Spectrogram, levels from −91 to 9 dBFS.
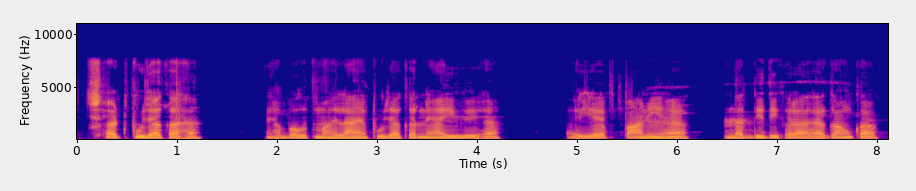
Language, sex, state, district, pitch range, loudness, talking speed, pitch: Magahi, male, Bihar, Jahanabad, 110-130 Hz, -17 LUFS, 170 wpm, 115 Hz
